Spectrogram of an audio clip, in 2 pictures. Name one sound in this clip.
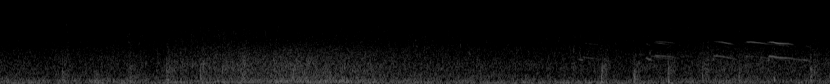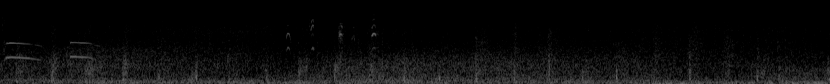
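Footsteps run over grass and dirt.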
